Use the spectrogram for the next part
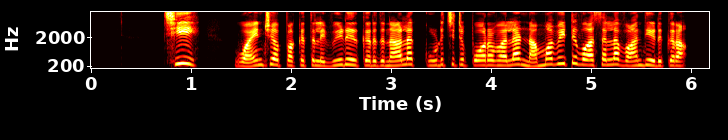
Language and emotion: Tamil, disgusted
